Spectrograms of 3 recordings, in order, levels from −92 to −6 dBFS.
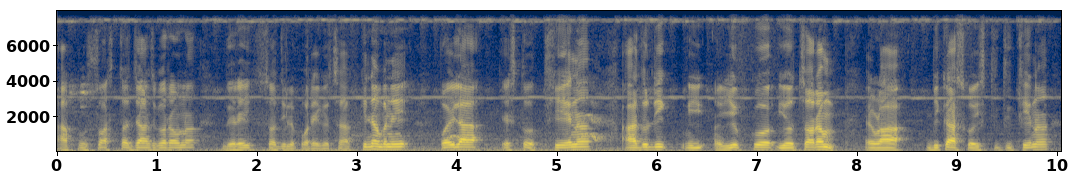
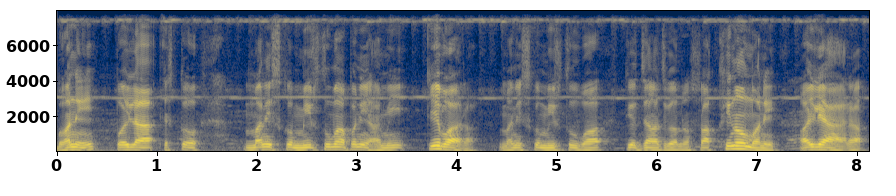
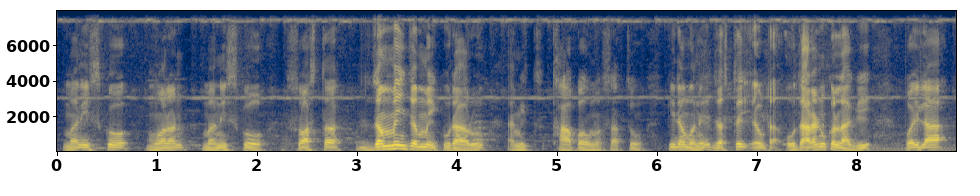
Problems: none marked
